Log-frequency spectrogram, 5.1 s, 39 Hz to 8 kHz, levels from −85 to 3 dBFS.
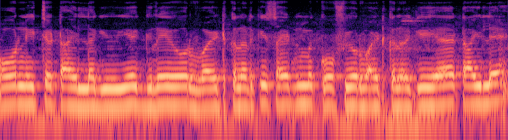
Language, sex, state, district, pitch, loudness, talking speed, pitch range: Hindi, male, Haryana, Rohtak, 145 Hz, -11 LUFS, 235 wpm, 140-150 Hz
